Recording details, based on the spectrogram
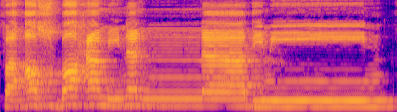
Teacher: نون پر غنہ کریں گے اور نون کو جب دوسری بار کھڑی زبر کے ساتھ ادا کریں گے تو کھینچ کر ادا کریں گے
